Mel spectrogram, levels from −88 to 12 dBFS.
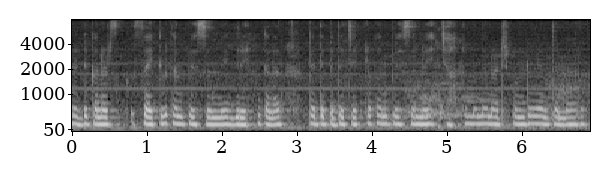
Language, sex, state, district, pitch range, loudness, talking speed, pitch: Telugu, female, Andhra Pradesh, Visakhapatnam, 190-200 Hz, -15 LUFS, 120 wpm, 195 Hz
